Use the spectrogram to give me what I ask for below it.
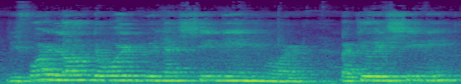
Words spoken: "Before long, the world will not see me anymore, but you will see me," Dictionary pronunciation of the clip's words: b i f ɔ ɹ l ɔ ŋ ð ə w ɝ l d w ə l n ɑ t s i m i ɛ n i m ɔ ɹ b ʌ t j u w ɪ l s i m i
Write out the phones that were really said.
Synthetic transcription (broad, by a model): b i f ɔ ɹ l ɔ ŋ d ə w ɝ d w ə l n ɑ t s i m i ɛ n i m ɔ ɹ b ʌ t j u w ɪ l s i m i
